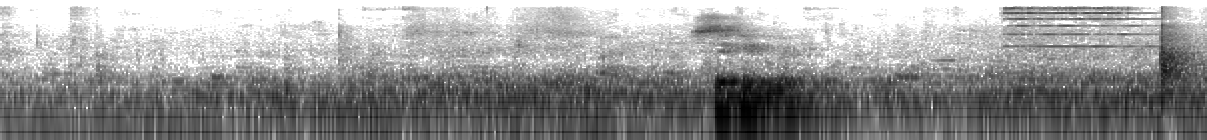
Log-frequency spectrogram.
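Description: A young man speaks into a microphone over loudspeakers in a large hall.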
